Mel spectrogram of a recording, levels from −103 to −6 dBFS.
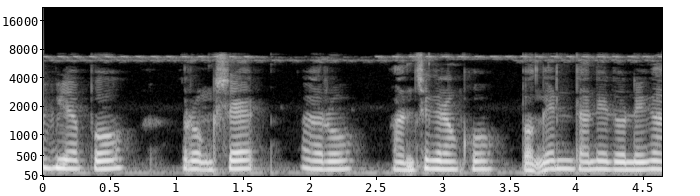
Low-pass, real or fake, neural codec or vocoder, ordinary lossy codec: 7.2 kHz; real; none; none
